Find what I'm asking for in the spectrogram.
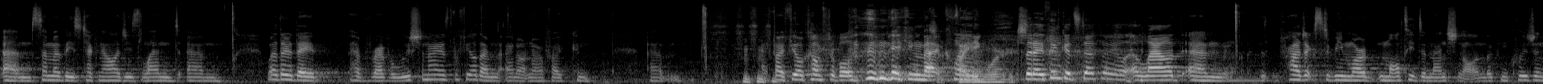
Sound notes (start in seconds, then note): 7.4 laugh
